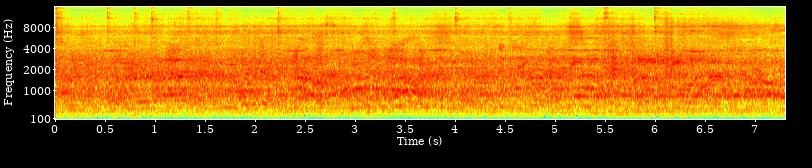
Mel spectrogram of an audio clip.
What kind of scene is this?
subway station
